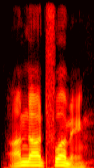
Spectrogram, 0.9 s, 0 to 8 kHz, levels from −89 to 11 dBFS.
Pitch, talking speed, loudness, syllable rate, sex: 120 Hz, 190 wpm, -14 LUFS, 4.9 syllables/s, male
